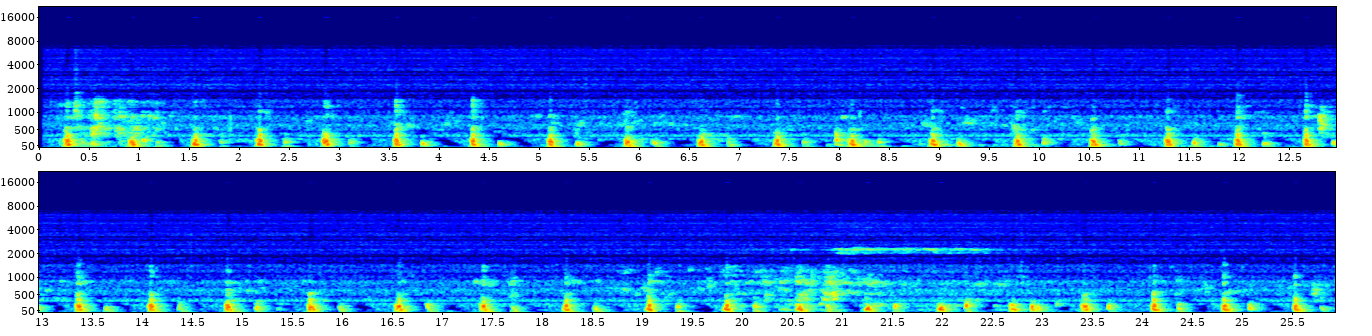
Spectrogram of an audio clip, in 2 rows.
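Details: Stethoscope microphone recording of an adult man's heartbeat with simultaneous ECG: steady paired heart sounds at about 83 beats a minute.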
